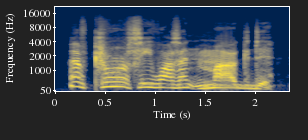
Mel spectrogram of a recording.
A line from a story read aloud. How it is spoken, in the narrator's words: Elmer Chambers snarled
